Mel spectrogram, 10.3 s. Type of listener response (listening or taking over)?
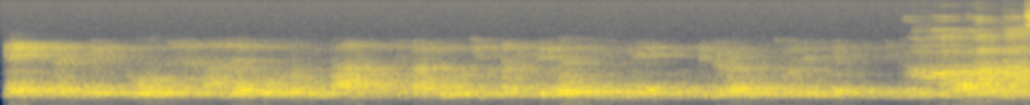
taking over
